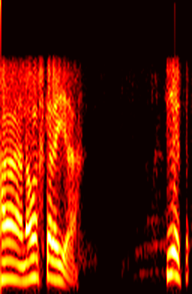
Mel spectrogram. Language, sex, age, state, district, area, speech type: Odia, male, 30-45, Odisha, Malkangiri, urban, conversation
